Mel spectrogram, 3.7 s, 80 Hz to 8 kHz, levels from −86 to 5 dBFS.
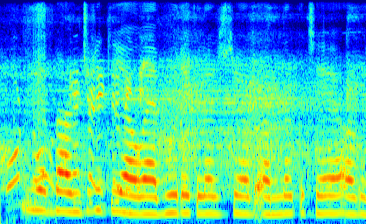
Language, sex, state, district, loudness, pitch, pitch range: Hindi, female, Bihar, Vaishali, -17 LUFS, 230 Hz, 225-245 Hz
